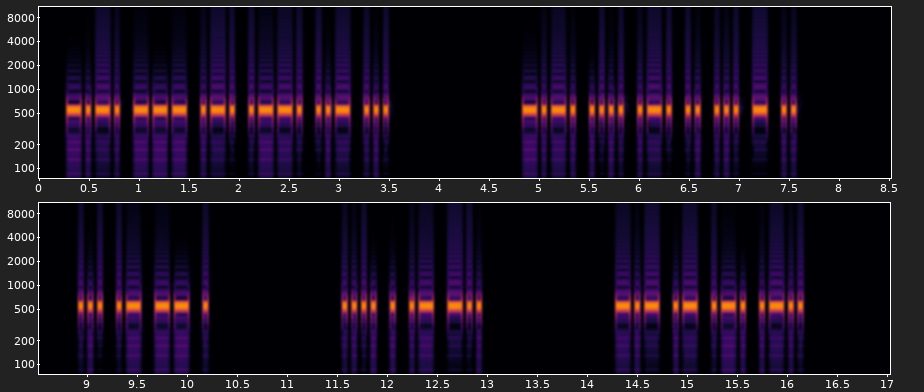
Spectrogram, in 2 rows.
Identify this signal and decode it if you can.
Morse code, heard as a keyed tone, about 25 wpm, 550 Hz. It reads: CORPUS CHRISTI SAME HEAD KARL
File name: Ultimate Word List / 25WPM Ultimate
